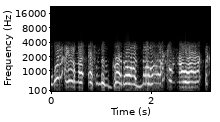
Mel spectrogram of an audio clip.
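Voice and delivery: high-pitched, incredulous self-questioning; baffled protest. Retold or imitated. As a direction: protest to yourself in a high, bewildered voice. Retells her baffled inner protest.

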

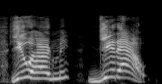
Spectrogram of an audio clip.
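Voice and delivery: very high, loud order; furious scream. A narrator's reading. Old man to confused helper, screaming to get out. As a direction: scream him out of the room.

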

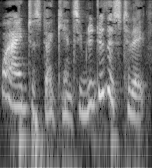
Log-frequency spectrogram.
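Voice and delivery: usual speaking voice

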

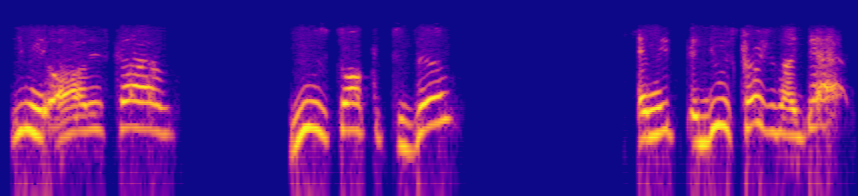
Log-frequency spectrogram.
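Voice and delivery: questioning in rising disbelief; incredulous. Acted. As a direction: act out a dawning, incredulous realization. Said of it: "now you looking like".

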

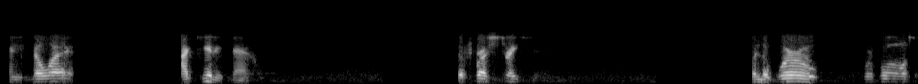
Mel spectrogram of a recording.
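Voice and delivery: rhythmic, weighty poem recital; spoken word poetry. Acted. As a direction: deliver it like a slam poem.

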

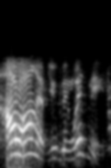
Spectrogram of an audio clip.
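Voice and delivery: high, lively and emphatic; read with oomph. Shown as a demonstration. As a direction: put real feeling into the question. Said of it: "give it some oomph".

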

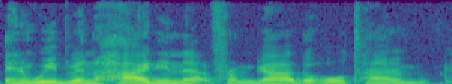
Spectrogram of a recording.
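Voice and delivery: normal talking voice

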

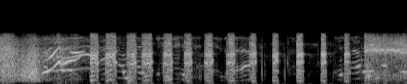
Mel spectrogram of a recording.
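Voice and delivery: long high cackle in pulses; mocking laugh. Real, not acted. Streamer dismissing the rival, long staccato cackle. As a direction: cackle on and on at them.

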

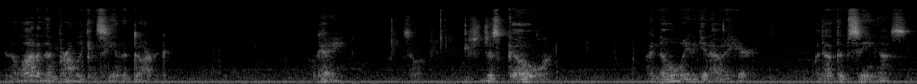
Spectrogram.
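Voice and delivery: hushed, near-whispered plea; soft secretive boy; furtive runaway boy. Acted. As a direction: keep it very quiet, barely voiced.

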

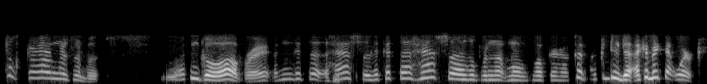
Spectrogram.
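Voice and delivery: high, bargaining inner voice; high mock self-talk. Imitating frustrated shoe buyer.

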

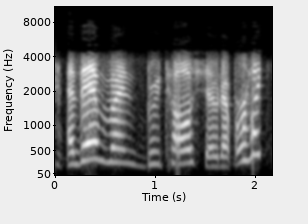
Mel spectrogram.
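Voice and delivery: ordinary delivery

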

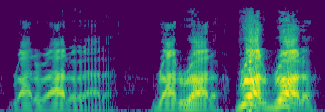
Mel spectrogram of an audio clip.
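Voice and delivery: a hint of a grumbling cartoon giant; Schnitzel voice. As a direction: build the babble from low to loud. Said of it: "I mastered his voice, Schnitzel's".

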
